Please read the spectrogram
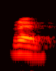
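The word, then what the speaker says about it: read: form का प्रयोग करेंगे रीड्स का क्या हो जाएगा रेड ठीक है रीड का रीड ही रहता है लेकिन इसको सेकंड या थर्ड फॉर्म में रेड पढ़ेंगे ठीक है स्पेलिंग फर्स्ट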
